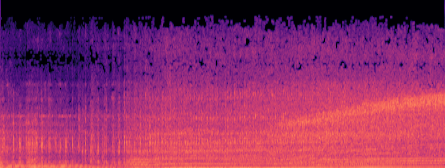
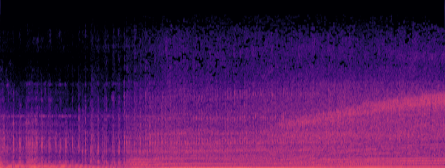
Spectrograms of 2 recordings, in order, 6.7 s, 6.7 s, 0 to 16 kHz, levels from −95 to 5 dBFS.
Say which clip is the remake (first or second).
first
